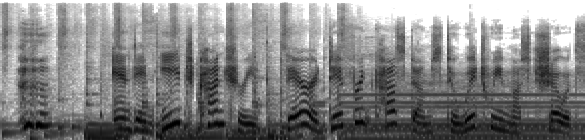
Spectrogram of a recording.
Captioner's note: laughs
